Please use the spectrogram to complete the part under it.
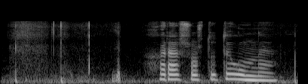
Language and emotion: Russian, neutral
